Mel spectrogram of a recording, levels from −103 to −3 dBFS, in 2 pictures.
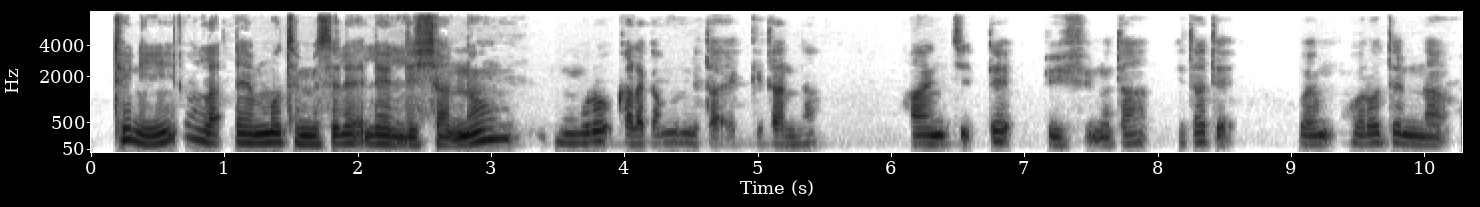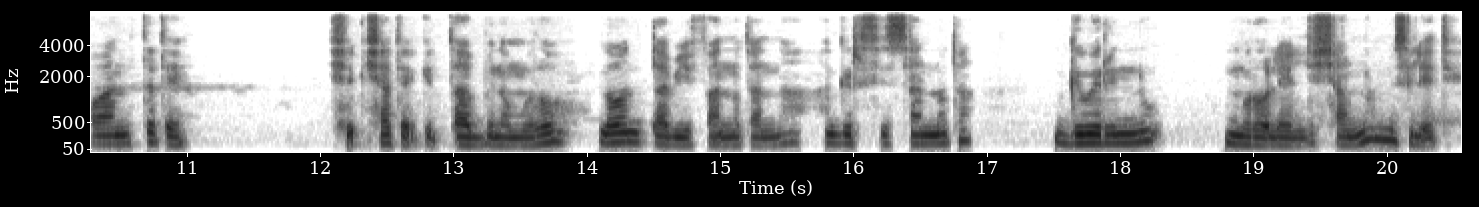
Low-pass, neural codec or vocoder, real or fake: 7.2 kHz; none; real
